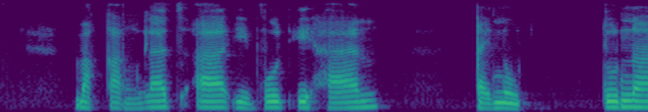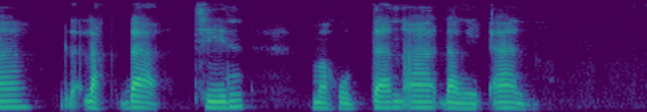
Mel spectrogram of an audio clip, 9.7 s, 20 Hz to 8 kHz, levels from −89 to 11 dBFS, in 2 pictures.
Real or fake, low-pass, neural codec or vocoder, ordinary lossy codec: real; 7.2 kHz; none; Opus, 32 kbps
